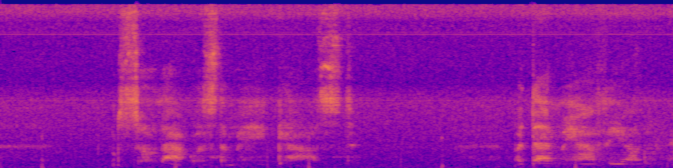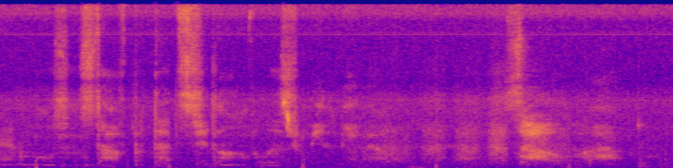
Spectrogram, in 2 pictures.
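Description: A child whispering in short, quiet bursts.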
